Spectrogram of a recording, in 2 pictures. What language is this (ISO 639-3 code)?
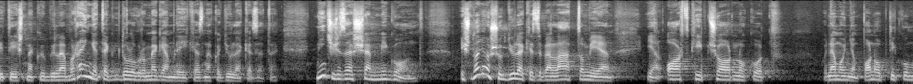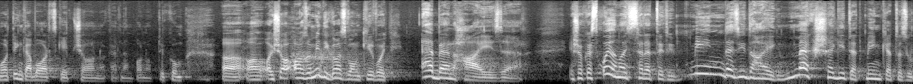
hun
